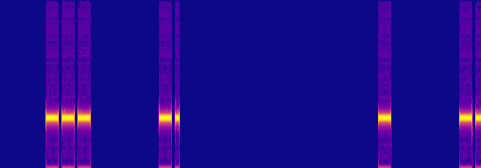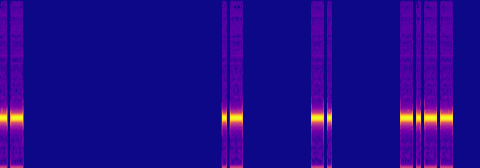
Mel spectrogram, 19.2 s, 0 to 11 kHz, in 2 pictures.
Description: Morse code, heard as a keyed tone, about 15 wpm, spaced as for 5 wpm, 1000 Hz. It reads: ON TO ANY
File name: 5wpm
